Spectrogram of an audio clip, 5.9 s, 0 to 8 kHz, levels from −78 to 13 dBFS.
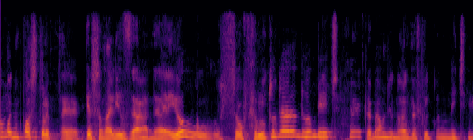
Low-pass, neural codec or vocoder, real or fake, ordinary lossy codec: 7.2 kHz; codec, 24 kHz, 1.5 kbps, HILCodec; fake; none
